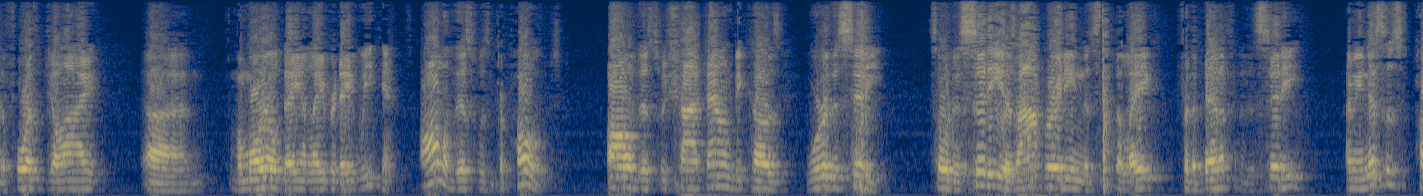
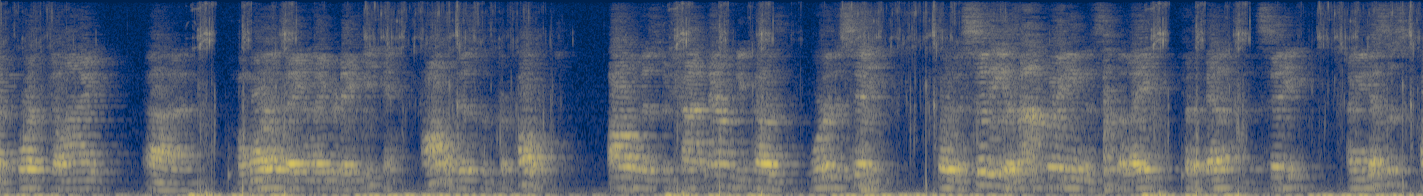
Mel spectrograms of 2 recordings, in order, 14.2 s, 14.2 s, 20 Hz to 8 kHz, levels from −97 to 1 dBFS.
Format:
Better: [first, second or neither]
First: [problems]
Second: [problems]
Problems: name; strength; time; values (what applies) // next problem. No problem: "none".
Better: first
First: none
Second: background sound (Liquid); 3 dB below the speech // room echo; dies away in 0.6 s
